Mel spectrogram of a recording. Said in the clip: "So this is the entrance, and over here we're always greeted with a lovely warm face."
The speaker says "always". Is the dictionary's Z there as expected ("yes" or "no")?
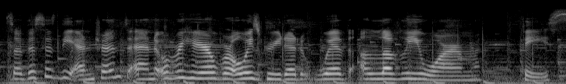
yes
